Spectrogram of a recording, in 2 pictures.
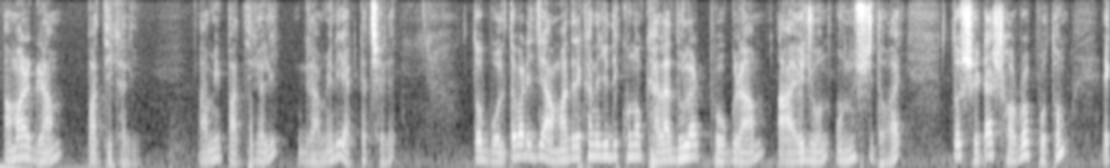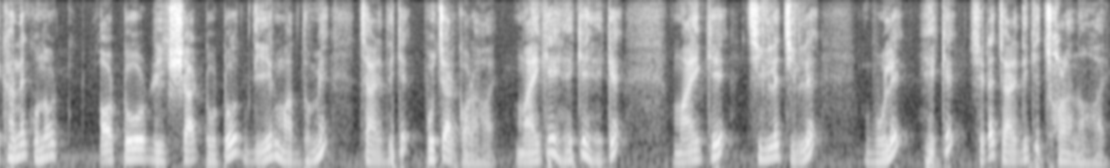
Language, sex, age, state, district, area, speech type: Bengali, male, 30-45, West Bengal, South 24 Parganas, rural, spontaneous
